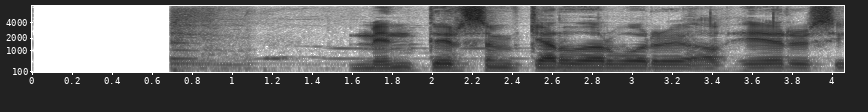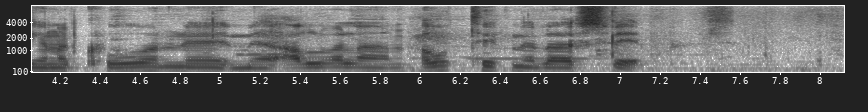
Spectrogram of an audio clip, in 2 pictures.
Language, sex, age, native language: Icelandic, male, 18-19, Icelandic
